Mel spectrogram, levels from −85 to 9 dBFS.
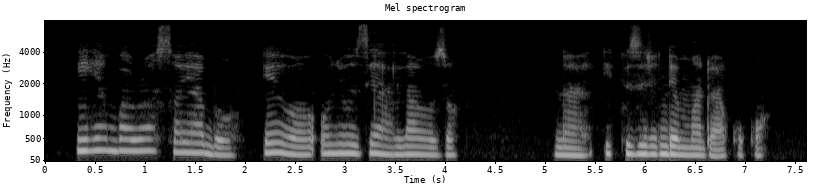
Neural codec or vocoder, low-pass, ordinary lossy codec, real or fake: none; 7.2 kHz; Opus, 64 kbps; real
